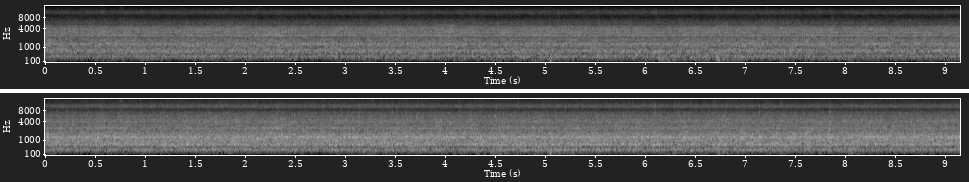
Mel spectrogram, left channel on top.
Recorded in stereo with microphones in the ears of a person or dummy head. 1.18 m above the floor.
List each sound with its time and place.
0.0 s running water: 50° right (ahead or behind), 1.4 m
